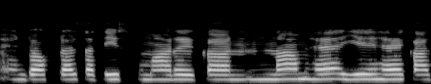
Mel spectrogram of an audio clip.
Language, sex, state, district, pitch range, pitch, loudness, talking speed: Hindi, female, Bihar, Samastipur, 225-235 Hz, 230 Hz, -17 LUFS, 155 wpm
